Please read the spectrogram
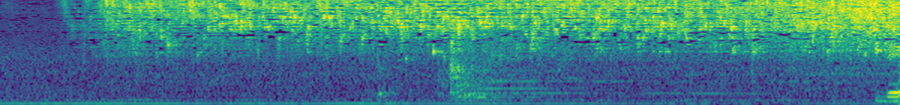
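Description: Hot oil in a kadhai sizzling as stuffed bitter gourds (bharwa karela) are dropped in. The sizzle starts about half a second in and carries on as a steady hiss, growing a little louder.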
